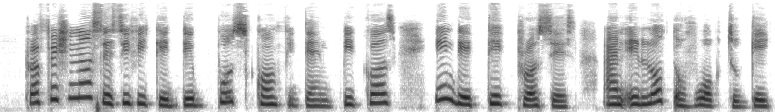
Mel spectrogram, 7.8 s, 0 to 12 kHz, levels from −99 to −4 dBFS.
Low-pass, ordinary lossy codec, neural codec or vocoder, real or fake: 10.8 kHz; MP3, 64 kbps; codec, 44.1 kHz, 3.4 kbps, Pupu-Codec; fake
